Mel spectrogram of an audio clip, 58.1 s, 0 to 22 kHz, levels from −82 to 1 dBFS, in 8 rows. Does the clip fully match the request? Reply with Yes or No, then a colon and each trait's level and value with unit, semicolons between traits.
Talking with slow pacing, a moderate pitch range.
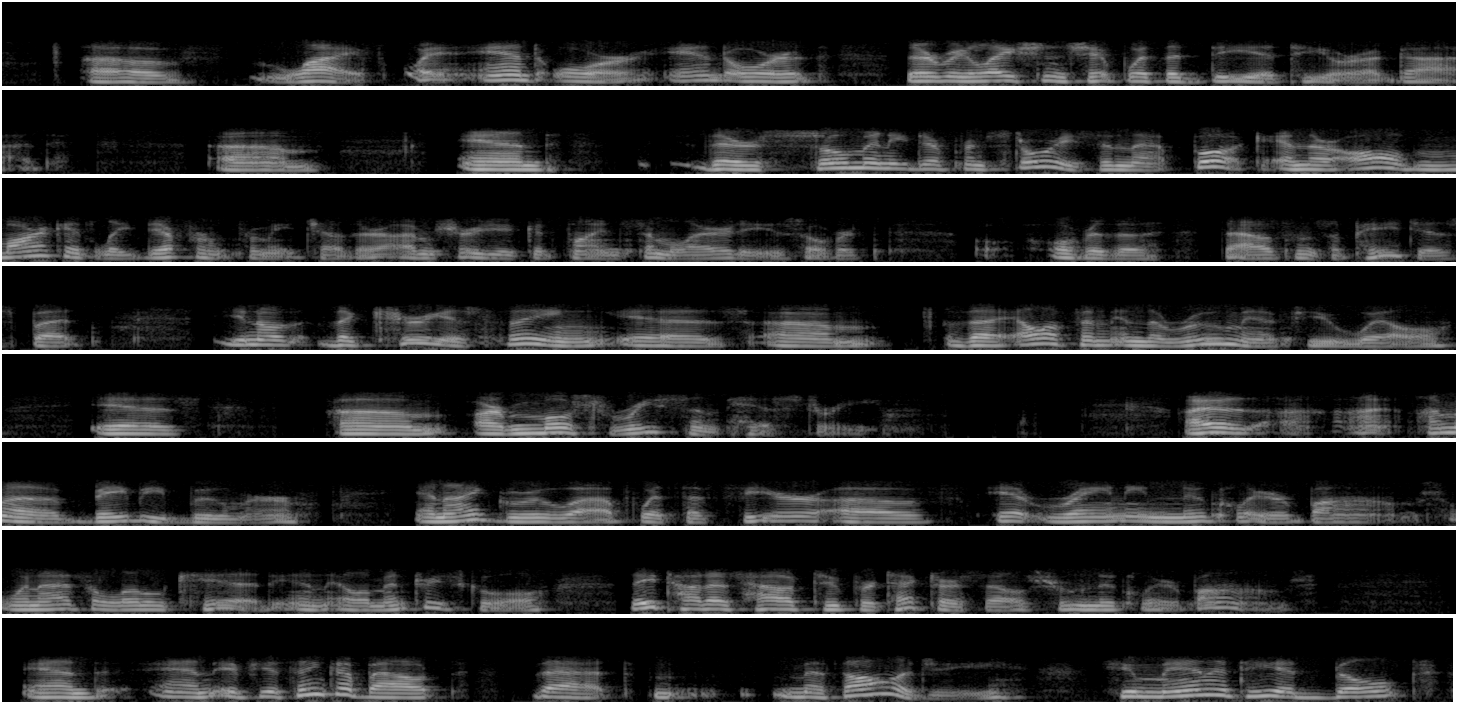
Yes: slow, 120 wpm; average, 4.4 semitones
